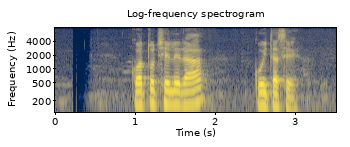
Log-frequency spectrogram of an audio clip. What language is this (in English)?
Bangla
